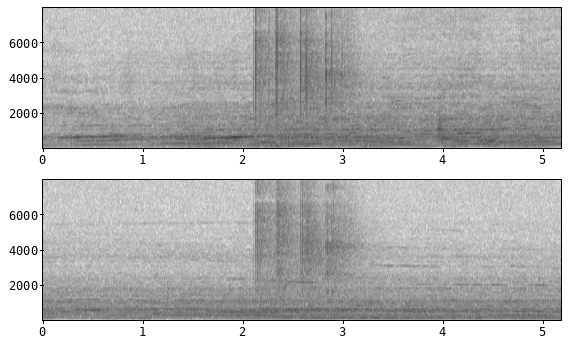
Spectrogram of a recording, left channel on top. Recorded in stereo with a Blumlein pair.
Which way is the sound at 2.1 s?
65° left.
